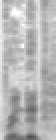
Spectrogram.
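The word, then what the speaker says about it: brinded: branded or brined it i think is pronounced branded it means it means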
